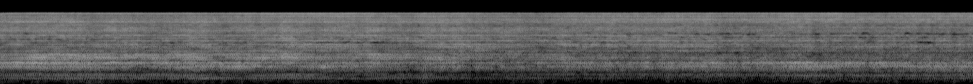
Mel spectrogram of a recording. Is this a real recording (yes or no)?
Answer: no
